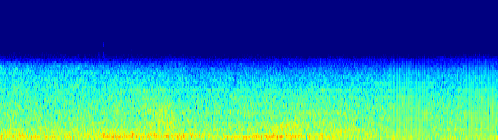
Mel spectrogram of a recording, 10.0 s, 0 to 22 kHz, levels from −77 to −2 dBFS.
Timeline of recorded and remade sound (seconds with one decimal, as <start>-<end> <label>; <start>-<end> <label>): 0.0-7.8 recorded; 7.8-8.6 remade; 8.6-9.3 recorded; 9.3-10.0 remade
